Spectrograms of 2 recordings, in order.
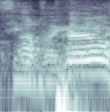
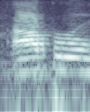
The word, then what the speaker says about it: Aperol: this move's head I you know done yeah apparel Spritz apparel apparel that's what I meant yeah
